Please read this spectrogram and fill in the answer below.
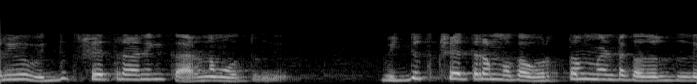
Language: Telugu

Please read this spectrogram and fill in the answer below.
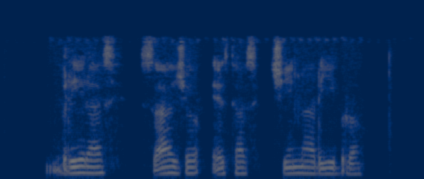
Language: Esperanto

